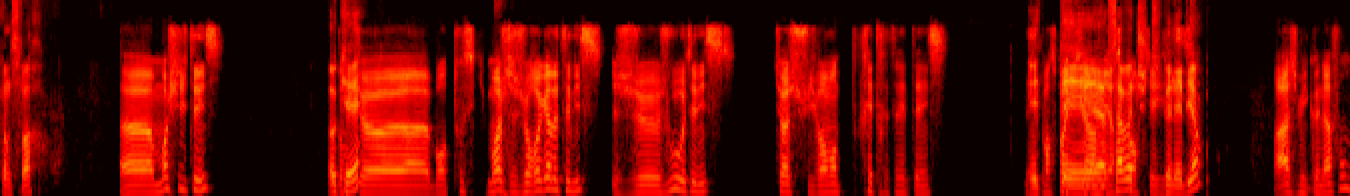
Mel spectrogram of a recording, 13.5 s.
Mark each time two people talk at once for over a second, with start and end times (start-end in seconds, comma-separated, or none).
10.3-12.0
